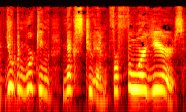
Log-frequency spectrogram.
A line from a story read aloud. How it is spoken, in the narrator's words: Sam shouted over Dean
